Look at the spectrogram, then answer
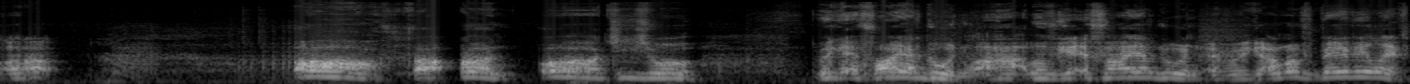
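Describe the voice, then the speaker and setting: A man's raspy, put-on character voice, high in pitch, with lively intonation, a fairly slow pace and long, frequent pauses. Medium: solo performance.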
